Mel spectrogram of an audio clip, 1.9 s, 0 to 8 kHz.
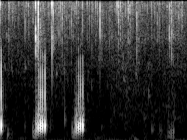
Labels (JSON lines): {"label": "biophony", "recorder": "SoundTrap 500"}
